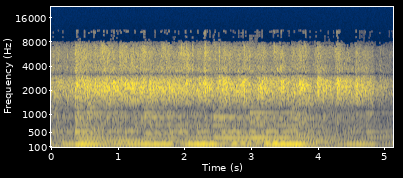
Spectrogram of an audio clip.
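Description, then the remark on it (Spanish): An audience applauds the Lord in a steady, dense wash of clapping that lasts the whole stretch, with sustained keyboard chords humming underneath. “Le damos un fuerte aplauso al Señor.”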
